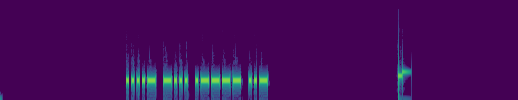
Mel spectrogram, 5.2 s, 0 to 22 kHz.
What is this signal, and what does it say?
Morse code, heard as a keyed tone, about 44 wpm, 700 Hz. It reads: 4B1U
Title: Four Challenging Letter-Number Combinations 45wpm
